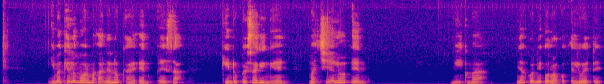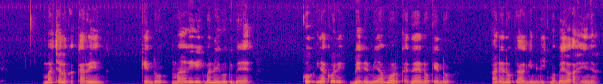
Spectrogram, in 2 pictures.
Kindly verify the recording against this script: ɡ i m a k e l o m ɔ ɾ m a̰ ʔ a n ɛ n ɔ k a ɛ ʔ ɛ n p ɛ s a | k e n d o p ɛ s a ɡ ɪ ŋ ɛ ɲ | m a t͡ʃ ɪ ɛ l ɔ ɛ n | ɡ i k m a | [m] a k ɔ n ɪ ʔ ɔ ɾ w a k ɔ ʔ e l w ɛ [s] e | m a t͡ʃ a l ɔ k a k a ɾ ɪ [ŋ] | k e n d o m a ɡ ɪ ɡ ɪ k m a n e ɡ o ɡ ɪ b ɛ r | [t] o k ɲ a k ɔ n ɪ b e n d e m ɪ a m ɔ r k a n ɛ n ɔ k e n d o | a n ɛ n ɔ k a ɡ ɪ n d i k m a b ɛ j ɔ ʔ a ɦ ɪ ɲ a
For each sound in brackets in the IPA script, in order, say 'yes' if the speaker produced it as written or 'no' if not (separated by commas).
no, no, yes, no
